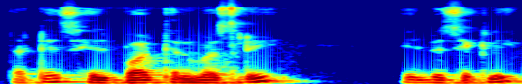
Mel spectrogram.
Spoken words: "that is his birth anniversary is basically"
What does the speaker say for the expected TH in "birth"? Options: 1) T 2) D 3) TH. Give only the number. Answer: 1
